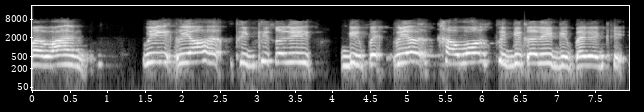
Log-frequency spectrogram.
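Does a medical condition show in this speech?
Yes: cerebral palsy; from birth.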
